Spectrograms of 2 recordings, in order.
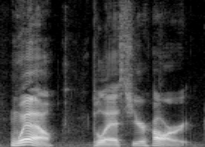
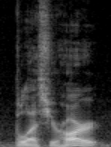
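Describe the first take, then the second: First: It sounds snide and sarcastic. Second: It sounds kind and sincere.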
